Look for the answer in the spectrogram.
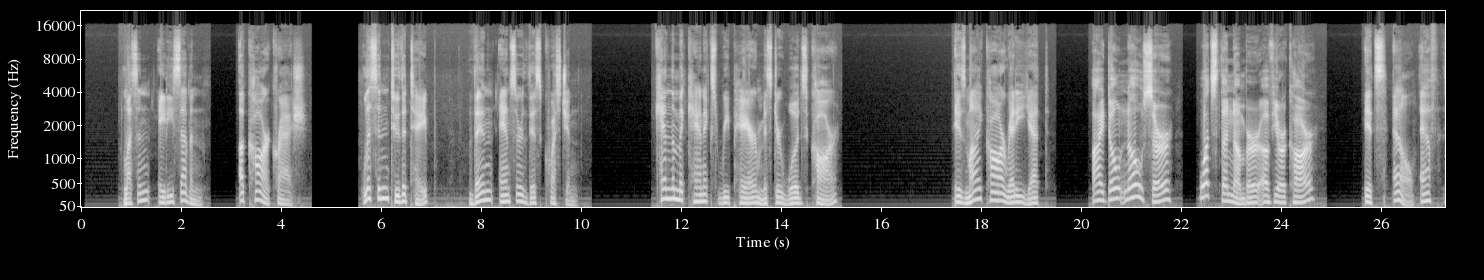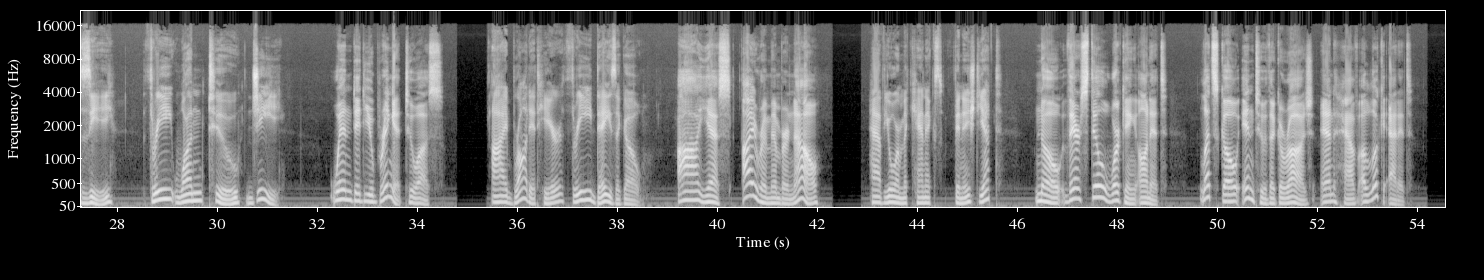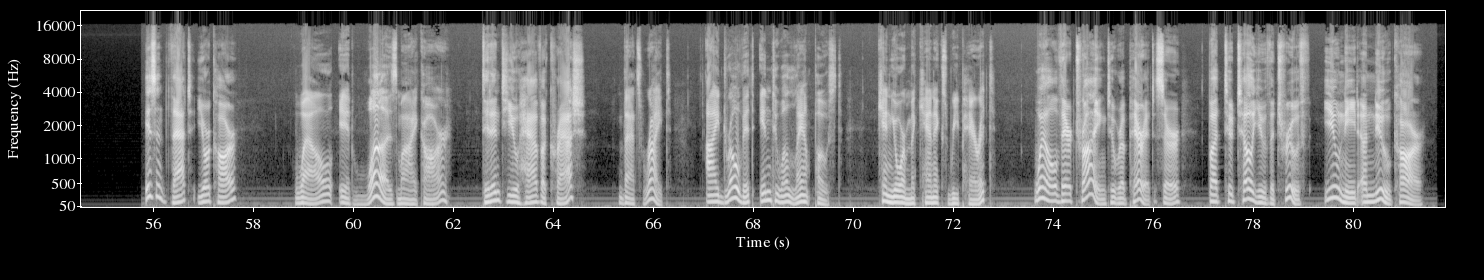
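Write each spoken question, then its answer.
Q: Can the mechanics repair Mr. Wood's car?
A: No, probably not; they're trying, but he needs a new car.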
